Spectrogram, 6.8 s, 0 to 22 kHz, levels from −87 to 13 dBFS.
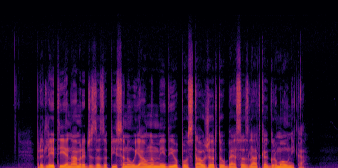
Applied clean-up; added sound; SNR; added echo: none; none; none; none.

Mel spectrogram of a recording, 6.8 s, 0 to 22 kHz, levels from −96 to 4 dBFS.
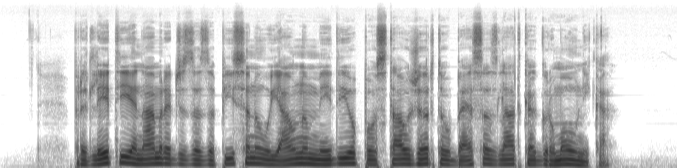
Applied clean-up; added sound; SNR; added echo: neural mask model DeepFilterNet 3.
